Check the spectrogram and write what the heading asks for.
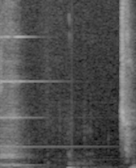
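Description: A quiz buzzer's bell ringing out after a contestant presses it, a cluster of steady tones fading away over the first second with one tone lingering faintly; a soft thump about a second in.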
